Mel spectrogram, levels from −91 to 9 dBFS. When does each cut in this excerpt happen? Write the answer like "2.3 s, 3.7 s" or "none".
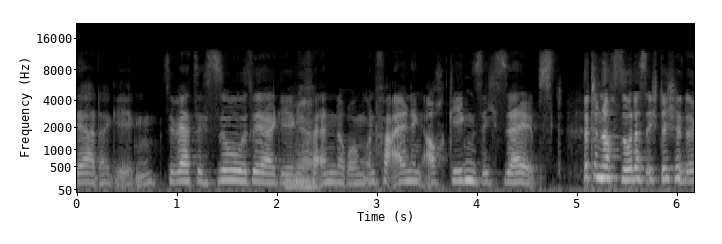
5.0 s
